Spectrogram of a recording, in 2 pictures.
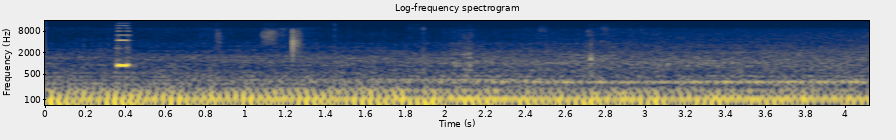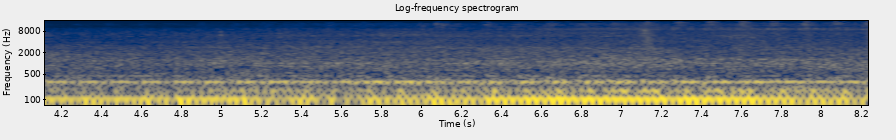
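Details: Kia engine finally running after timing work: steady low rumble with an even beat, no misses or surges at idle; belt squeal on starts that disappears once warm.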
